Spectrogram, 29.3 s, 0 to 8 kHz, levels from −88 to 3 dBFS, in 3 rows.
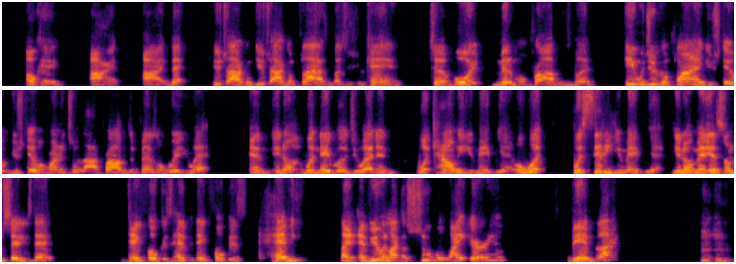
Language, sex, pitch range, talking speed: English, male, 160-205 Hz, 185 wpm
